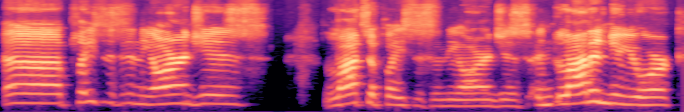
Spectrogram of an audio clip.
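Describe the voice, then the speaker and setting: Bright, lively woman singer telling stories. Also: a little high, measured pace. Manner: animated storyteller who breaks into scat sounds. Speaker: singer and guest. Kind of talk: casual interview chat.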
